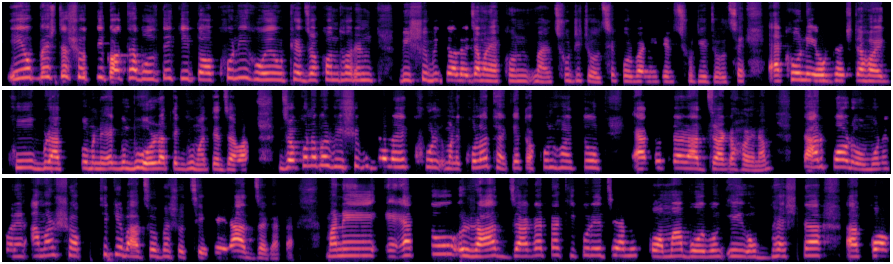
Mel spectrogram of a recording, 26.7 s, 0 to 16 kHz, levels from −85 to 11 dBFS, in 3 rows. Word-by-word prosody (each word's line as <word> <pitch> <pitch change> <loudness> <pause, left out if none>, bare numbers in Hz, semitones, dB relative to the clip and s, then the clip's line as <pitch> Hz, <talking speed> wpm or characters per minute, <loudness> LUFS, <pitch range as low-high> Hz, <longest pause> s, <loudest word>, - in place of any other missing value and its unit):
এই 360 - +3
অভ্যাসটা 415 +4 0
সত্যি 405 0 0
কথা 360 +1 +5
বলতে 320 +2 -4
কি 345 - -1 0.2
তখনই 360 +7 0
হয়ে 290 0 +3
ওঠে 280 +2 -3
যখন 285 +1 -2
ধরেন 275 -1 -1 0.4
বিশ্ববিদ্যালয়ে 270 -1 -1
যেমন 255 -2 +4
এখন 240 0 -6 0.2
ম্যা 215 - -2 0.2
ছুটি 255 -1 -9
চলছে 195 +3 -4
কোরবানিত 225 -1 -1
ইদের 215 -1 -7
ছুটি 225 -1 -8
চলছে। 200 +4 -4 0.4
এখন 295 +5 +3
এই - - +6
অভ্যাসটা 255 0 -1
হয় 230 -1 +5 0.2
খুব 300 0 -4 0.2
রাত 250 0 +5 0.2
তো - - -15
মানে 250 -1 -2
একদম 260 +1 -3
ভোর 250 -3 +8
রাতে 250 0 +2
ঘুমাতে 230 -3 -4
যাওয়া। 210 -1 +3 0.4
যখন 310 +5 +5
আবার 395 0 +3
বিশ্ববিদ্যালয় 330 0 +1 0.2
খোল 320 -1 -3
মানে 245 -2 -5
খোলা 310 +4 +2
থাকে 275 +2 -2
তখন 310 0 -6
হয়তো 290 +1 -5 0.5
এতটা 285 +2 -3
রাত 250 -1 +4
জাগা 230 0 +3
হয় 195 -2 -2
না, 195 - -3 0.4
তারপরও 320 -6 +4
মনে 245 +2 -7
করেন 265 -1 -7
আমার 305 +3 -3
সবথেকে 310 +4 -4
বাজে 255 +2 +1
অভ্যাস 260 -2 -9
হচ্ছে 230 - -9
এটাই 305 +8 -3
রাত 245 -3 +8
জাগাটা। 195 -2 -8 0.4
মানে 285 +2 +3 0.4
এ্যা 260 - -5
এত 375 - -23 0.5
রাত 280 +3 +7 0.2
জাগাটা 305 +3 +1
কি 290 - -15
করে 310 -1 -3
যে 315 - -4
আমি 295 0 -7 0.2
কমাবো 265 +1 +2
এবং 260 +1 -3 0.2
এই 265 - -5
অভ্যাসটা 270 +6 -2 0.4
আ - - +7 0.2
ক - - -1
275 Hz, 165 wpm, -22 LUFS, 250-305 Hz, 0.5 s, ভোর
